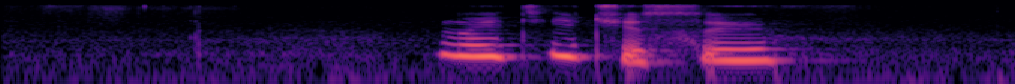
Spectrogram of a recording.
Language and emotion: Russian, sad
